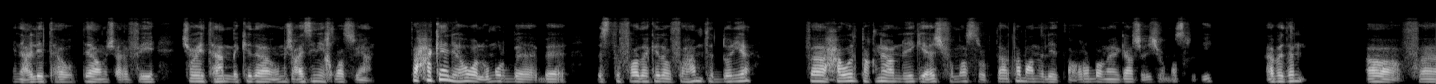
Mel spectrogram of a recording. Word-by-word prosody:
من 120 - -5
عيلتها 125 -2 0
وبتاع 115 +2 +1
ومش 115 0 -1
عارف 120 0 -5
إيه، 125 -1 -1 0.2
شوية 140 -2 +1
هَم 130 -2 +1
كده 130 +1 +2
ومش 120 +2 -3
عايزين 140 +4 +1
يخلَصوا 130 -5 -2
يعني، 100 -3 -8 0.4
فحكى 215 +2 +7
لي 150 -6 0
هو 150 0 +4
الأمور 135 +4 -2
ب 130 0 -8
ب 120 +1 -1 0.3
باستفاضة 140 -1 +1
كده 140 0 0
وفهَمت 135 +3 -4
الدنيا 135 +6 -1 0.5
فحاولت 150 +1 +4
أقنِعه 150 -2 +1
إنه 135 -1 -8
ييجي 135 0 -1
يعيش 140 - +4
في 125 - -9
مصر 140 +1 -5
وبتاع، 135 0 -3
طبعًا 135 -3 0
اللي 125 0 -4
يطلع 115 - -8
أوروبا 130 +2 -2
ما 120 0 -4
يرجَعش 130 +1 -1
يعيش 115 +2 -3
في 65 - -16
مصر - - -6
دي - - -12 0.5
أبدًا. 140 +4 +1 0.6
آه، 125 -5 +4
ف 125 - -9
130 Hz, 185 wpm, -23 LUFS, 120-140 Hz, 0.6 s, فحكى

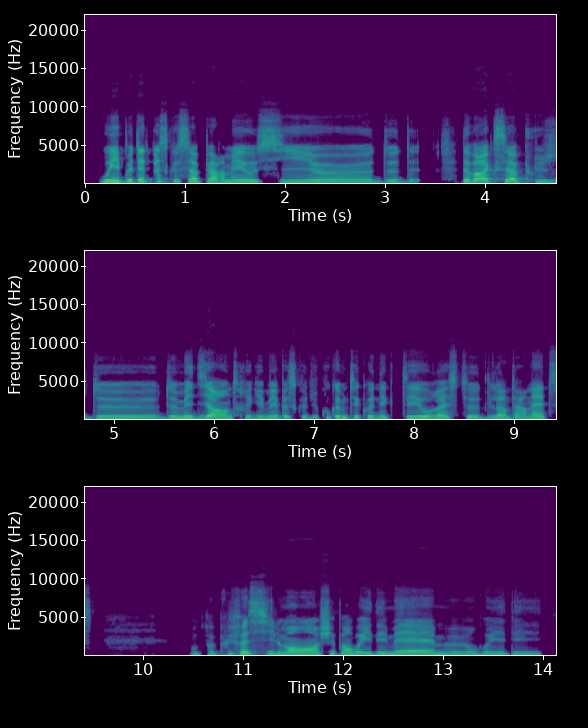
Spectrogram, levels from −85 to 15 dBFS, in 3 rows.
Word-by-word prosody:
Oui, 240 +7 +7
peut-être, 245 +3 +4
parce 275 -1 -3
que 245 -4 -4
ça 220 -1 +3
permet 225 +3 +2
aussi, 235 +2 -2
heu, 195 -2 -1
de 190 +1 -4
d 180 - -11 0.4
d'avoir 205 +1 +6
accès 210 +2 +3
à 210 - +6
plus 215 -1 -7
de 205 0 -2
de 195 +4 -2
«médias», 215 +3 +3
entre 220 -1 -1
guillemets. 220 +3 -2
Parce 230 -2 -4
que 210 - -8
du 195 0 -10
coup, - - -11
comme 220 -1 +1
tu 210 +1 -3
es - - -4
connecté 215 +1 -2
au 210 -3 +3
reste, 205 +1 -2
heu, 190 - -1
de 175 -1 -11
l'internet, 190 +5 -1 1.1
on 170 - -8
peut 185 +1 -9
plus 195 - -9
facilement, 200 +1 +2
je - - -3
sais 200 - -4
pas: 215 - -1
envoyer 170 -5 +1
des 170 +2 -2
mèmes, 195 0 +2
heu, 165 -1 -6
envoyer 170 0 -6
des 160 0 -9
205 Hz, 190 wpm, -22 LUFS, 190-220 Hz, 1.1 s, Oui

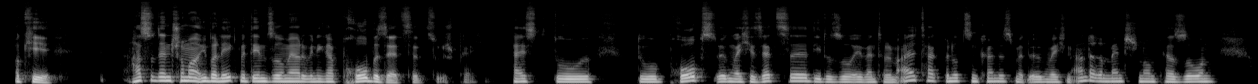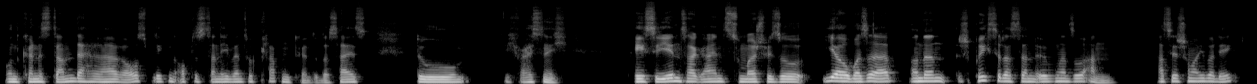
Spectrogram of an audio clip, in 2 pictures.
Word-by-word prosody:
Okay, 125 -8 +2 0.7
hast 165 +7 -1
du 180 - -3
denn 175 0 +3
schon 170 +1 +2
mal 160 -4 +4
überlegt, 155 +2 +4
mit 150 -1 0
dem 140 0 +4
so 140 0 +2
mehr 135 0 +3
oder 135 -1 +1
weniger 130 0 0
Probesätze 120 - +1
zu - - -18
sprechen? - - -23 0.2
Heißt, 130 -2 -4
du 120 -1 +3 0.4
du 120 -1 +2
probst 170 +2 +1
irgendwelche 125 -2 0
Sätze, 150 +3 0
die 130 -2 -1
du 120 0 -2
so 120 0 -1
eventuell 115 -1 -2
im 110 - -4
Alltag 175 -2 -4
benutzen 150 -1 -2
könntest 140 0 -4
mit 115 -3 -6
irgendwelchen 115 -1 -2
anderen 155 -3 -2
Menschen 135 0 -4
und 130 -1 -3
Personen 125 +1 -1 0.4
und 125 -1 +1
könntest 125 -1 0
dann 125 +4 +1
daher 125 -3 0
herausblicken, 130 +3 -2
ob 125 0 -8
das 125 -2 -8
dann 120 0 -4
eventuell 125 +1 -2
klappen 135 -6 -7
könnte. 85 -6 -11
Das 90 -1 -8
heißt, 115 0 -3 0.4
du 115 -1 +5 0.4
ich 110 -2 -16
weiß 115 +2 -4
nicht, 95 -4 -3 0.6
prägst 130 -1 +3
dir - - +4
jeden 145 +3 +6
Tag 135 -4 -1
ein 130 +1 +1
zum 130 0 -3
Beispiel 125 0 +2
so 120 -2 +2
„Yo, 150 -2 +6
what's 135 0 +3
up?" 140 -1 +3
und 140 +1 +3
dann 150 0 +2
sprichst 180 +6 -3
du - - +2
das 140 -2 +1
dann 135 -2 -1
irgendwann 135 +1 0
so 140 +1 0
an. 85 -8 -7 0.4
Hast 130 0 -6
du 145 - +2
dir - - -1
schon 145 +2 -3
mal 140 - 0
überlegt? 145 +1 -2
130 Hz, 190 wpm, -22 LUFS, 120-140 Hz, 0.7 s, jeden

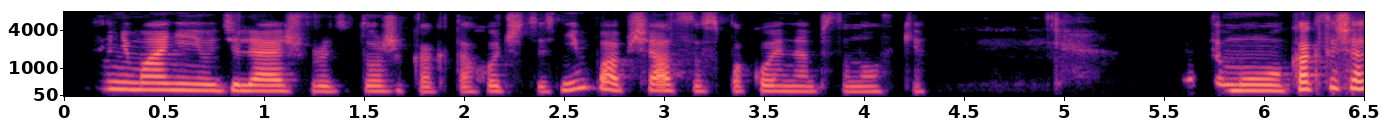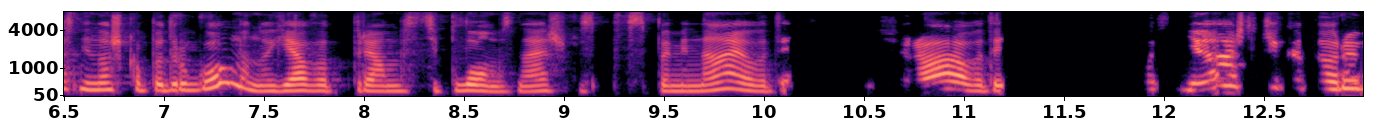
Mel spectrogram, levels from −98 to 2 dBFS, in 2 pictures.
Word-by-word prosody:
мужу 265 - -10
внимание 240 -2 +2
не - - 0
уделяешь, 200 -1 +1
вроде 185 0 -7
тоже 190 +1 -5
как-то, 170 -1 -10
а - - -9
хочется 185 -1 -8
с - - -18
ним 275 +8 -3
пообщаться 215 - 0
в - - -8
спокойной 185 0 -6
обстановке. 180 0 -12 1.3
Поэтому, 210 -8 0
как-то 255 +6 +3
щас 275 -1 +2
немножко 240 -1 0
по-другому. 230 - +3
Но 195 - 0
я 205 +2 +5
вот 200 -1 -4
прям 190 -3 -1
с 190 - -11
теплом, 205 -2 0
знаешь, 190 +2 -4
воспо 190 - -15
вспоминаю 205 +6 +1
вот 185 - -4
эти - - -8 0.3
вечера, 250 - +3
вот 195 -2 -2
эти 195 - 0 0.6
вкусняшки, 315 +8 +1
которые. 275 -1 +2
210 Hz, 165 wpm, -24 LUFS, 190-245 Hz, 1.3 s, я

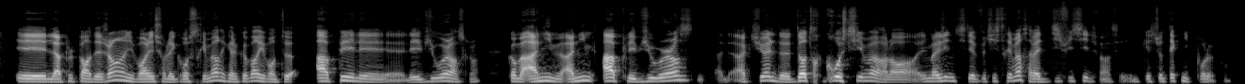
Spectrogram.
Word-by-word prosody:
Et 130 -2 +6
la 125 -1 +5
plupart 135 +1 -2
des 125 -1 -1
gens 195 +3 +2
ils 155 -6 -1
vont 130 - +1
aller 130 0 +2
sur 130 0 -7
les 120 - -1
gros 130 +2 -4
streamers 135 +8 -3
et - - -6
quelque 130 +1 -3
part 165 +3 0
ils 145 - -1
vont 125 -1 -3
te 120 - -3 0.3
happer 150 +4 +3
les 115 - -4
les 115 - -4
viewers 145 +4 -1
tu 125 - -15
vois? 135 - -16 0.2
Comme 145 -1 -2
Anyme. 145 0 +5
Anyme 165 +10 +1
happe 160 +1 +7
les 135 -3 0
viewers 150 +8 +1 0.2
d - - -21 0.3
ac - - -5
actuels 175 +8 -2
de 130 -3 0
d'autres 165 +7 +3
gros 180 0 +3
streamer 170 0 -4
alors, 115 -2 -4
heu, - - -9
imagine 150 +4 -2
si 160 - -15
tu 140 - -1
es - - -4
petit 135 +3 -11
streamer 160 +7 -2
ça 140 - -6
va 125 - +3
être 125 - -8
difficile, 150 +3 -10
enfin 115 - -12
c'est - - -21
une - - -17
question 130 +2 -9
technique 150 -1 -6
pour 125 - -8
le - - -9
coup. 165 - -28
140 Hz, 275 wpm, -23 LUFS, 130-160 Hz, 0.3 s, happe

